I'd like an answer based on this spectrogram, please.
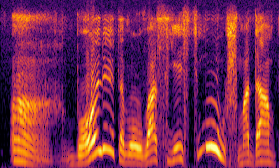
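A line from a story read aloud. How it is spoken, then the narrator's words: Booming. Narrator (Russian): прогремел маркиз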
